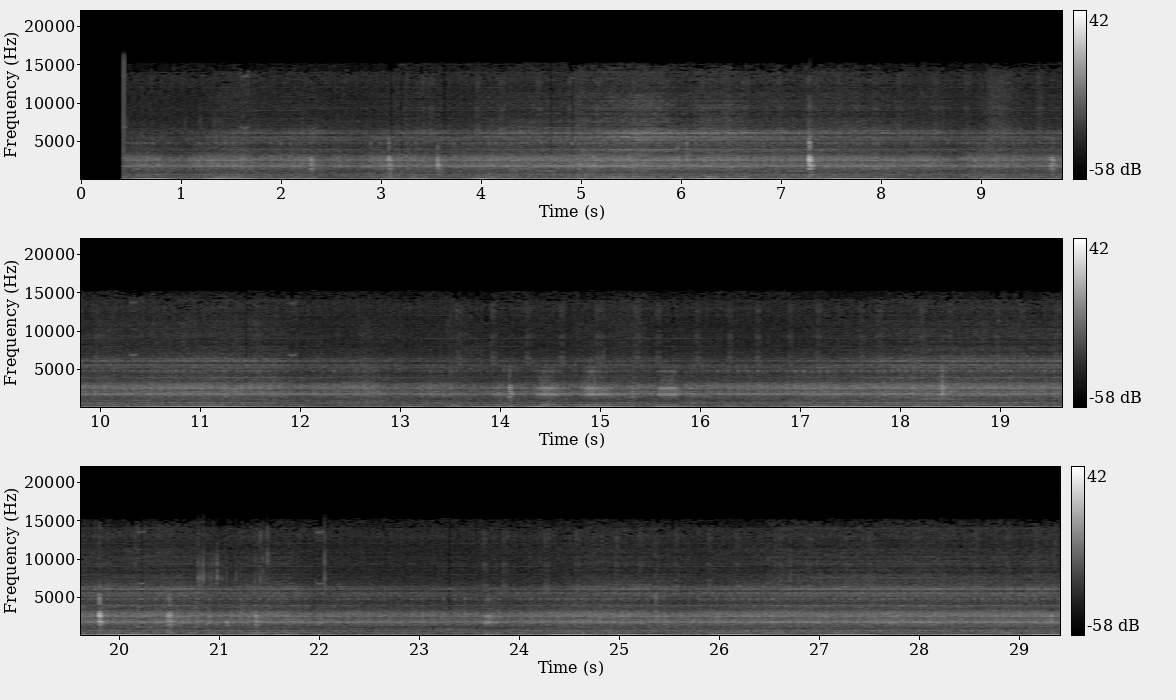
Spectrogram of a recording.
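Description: Four-wheel-drive ute's engine pulling steadily in low range as it crawls up a rocky off-road climb, heard from a bonnet-mounted camera. The low rumble swells and eases with the throttle, and a few sharp clicks and clatters come from the rocks and the body.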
